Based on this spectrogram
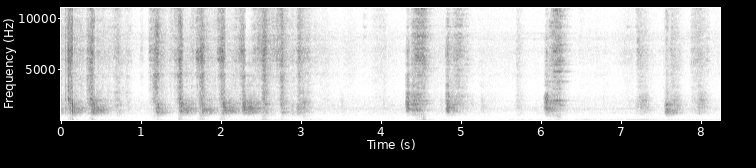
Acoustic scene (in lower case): kitchen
